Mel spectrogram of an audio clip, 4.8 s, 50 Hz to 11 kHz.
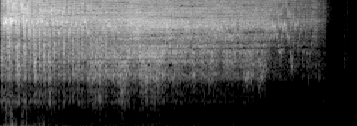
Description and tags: Bowed Styrofoam 3
Polystyrene foam bowed with a well-rosined violin bow. Recorded in mono with a Neumann KM 184 small-diaphragm cardioid microphone from 5-10 inches away from the point of contact between the bow and the styrofoam.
